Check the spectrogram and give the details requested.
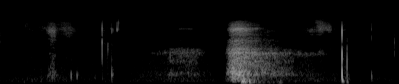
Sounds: Sigh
